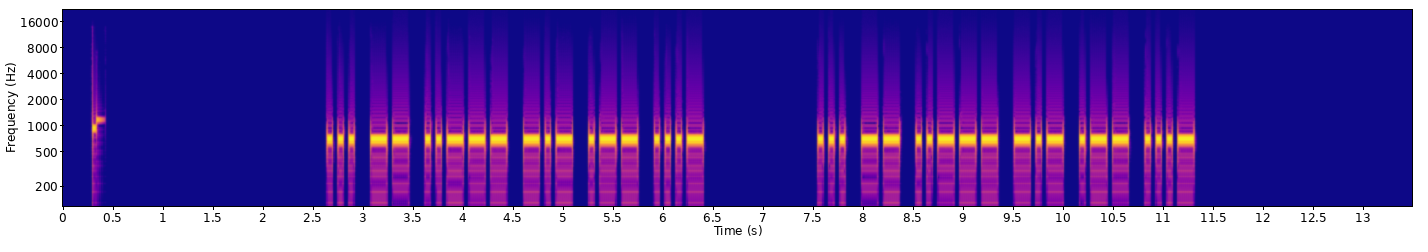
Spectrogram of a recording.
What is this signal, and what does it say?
Morse code, heard as a keyed tone, about 22 wpm, 700 Hz. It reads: SM2KWV SM2KWV
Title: DXCC-100 Call Signs - 6 Characters - Repeated 2x - 22wpm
